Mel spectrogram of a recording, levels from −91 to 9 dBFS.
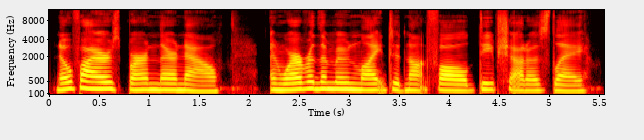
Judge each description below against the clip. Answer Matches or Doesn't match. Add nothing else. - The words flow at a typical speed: Matches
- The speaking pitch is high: Matches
